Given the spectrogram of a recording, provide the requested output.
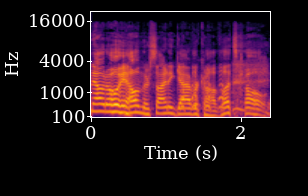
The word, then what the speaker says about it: Gavrikov: Whose Gavrikov. Last name rhymes with Mavrikov.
